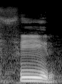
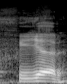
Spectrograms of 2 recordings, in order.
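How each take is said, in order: First: A short plain 'i' vowel with no glide. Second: The vowel glides from 'ee' into 'uh'. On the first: The speaker calls it wrong. "ना कि फिर" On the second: The speaker calls it right. "फियर ना कि फिर"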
